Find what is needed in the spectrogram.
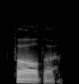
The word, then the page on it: father: British English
